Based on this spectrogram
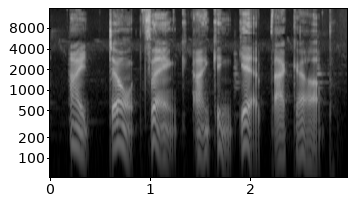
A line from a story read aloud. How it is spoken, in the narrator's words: croaked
